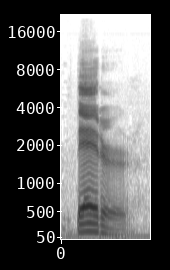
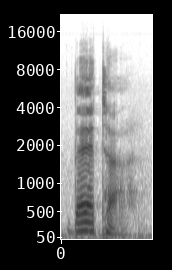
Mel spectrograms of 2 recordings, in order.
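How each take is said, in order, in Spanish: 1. Se dice con un acento americano. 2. Se dice con un acento no americano.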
